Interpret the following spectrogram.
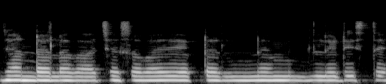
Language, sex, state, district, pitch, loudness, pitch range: Bengali, female, West Bengal, Dakshin Dinajpur, 190 Hz, -14 LUFS, 185-190 Hz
